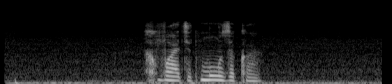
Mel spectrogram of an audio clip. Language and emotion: Russian, angry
